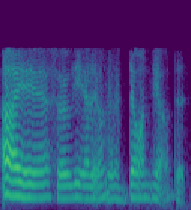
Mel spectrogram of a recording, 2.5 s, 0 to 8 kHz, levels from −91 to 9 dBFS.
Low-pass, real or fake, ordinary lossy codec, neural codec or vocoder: 7.2 kHz; fake; AAC, 16 kbps; codec, 16 kHz in and 24 kHz out, 0.4 kbps, LongCat-Audio-Codec, fine tuned four codebook decoder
